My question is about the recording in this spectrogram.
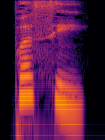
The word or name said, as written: ಪಸಿ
